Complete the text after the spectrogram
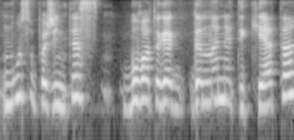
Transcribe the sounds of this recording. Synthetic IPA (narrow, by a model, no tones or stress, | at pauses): muːsuːpɐʒʲɪnʲt̪ʲɪsbʊʋoːt̪oːkʲɛɡɐnɐnʲɛt̪ʲɪkʲeːt̪ɐ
